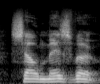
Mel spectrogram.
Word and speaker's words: Salmesvuo: recording we talked about how do i pronounce second name selmesvo i got it right but apparently many people call me just by the name because they don't attempt the second name so that puts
